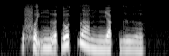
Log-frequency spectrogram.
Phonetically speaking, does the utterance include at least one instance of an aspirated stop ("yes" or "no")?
no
